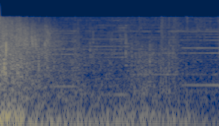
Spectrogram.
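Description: A Confringo spell blast in the Hogwarts video game lands as a soft, low boom at the start and fades into a dull, rumbling tail, fairly quiet and with no voice.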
